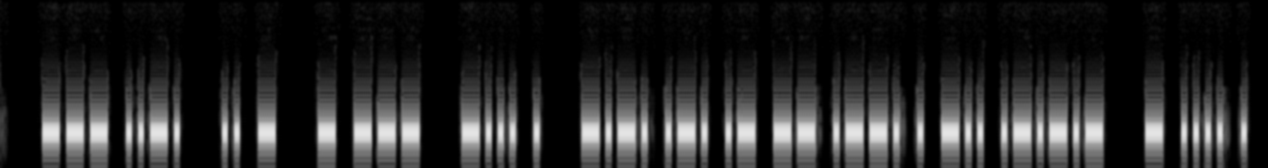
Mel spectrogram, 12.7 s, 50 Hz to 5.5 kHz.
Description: Morse code, heard as a keyed tone, about 20 wpm, 600 Hz. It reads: OF IT TO BE CRAMPED. THE
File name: the old man and the sea / the old man and the sea part 1 20wpm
